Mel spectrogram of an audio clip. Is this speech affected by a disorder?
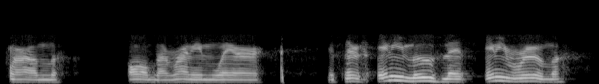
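Yes: cleft lip and palate; congenital, extreme leg deformities, many leg operations, full-time wheelchair at 13, bilateral above-knee amputation at 14; speech impediment, harder for new people to understand at first.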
